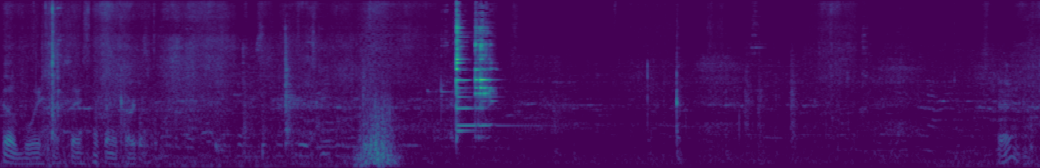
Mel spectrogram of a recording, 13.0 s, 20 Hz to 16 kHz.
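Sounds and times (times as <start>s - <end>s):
ceramic mugs clinking: 5.4s - 6.4s.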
